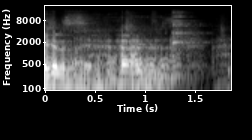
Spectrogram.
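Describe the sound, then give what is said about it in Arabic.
Glasses clink together in a toast, a light ringing chime beneath overlapping voices and a bit of laughter-like chatter. “آه، مش تشيرز تشيرز”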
